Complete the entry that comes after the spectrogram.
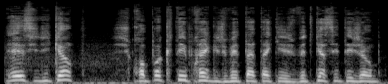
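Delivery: real threat, voice dropped low; low menace. Real, not acted. Man threatening his rival to break legs, low menace.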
